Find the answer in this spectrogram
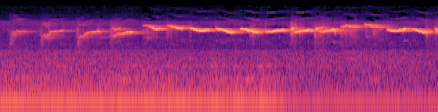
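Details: Chestnut-bellied seed finch (curió) singing, captive-bred, a bloodline from Brazil: clear sweet whistled phrases, wavering and slurring up and down, notes running into one another in a steady flowing warble.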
